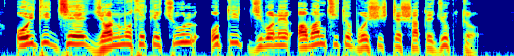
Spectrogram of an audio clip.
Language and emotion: Bengali, neutral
